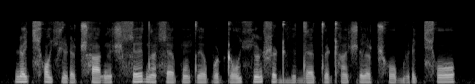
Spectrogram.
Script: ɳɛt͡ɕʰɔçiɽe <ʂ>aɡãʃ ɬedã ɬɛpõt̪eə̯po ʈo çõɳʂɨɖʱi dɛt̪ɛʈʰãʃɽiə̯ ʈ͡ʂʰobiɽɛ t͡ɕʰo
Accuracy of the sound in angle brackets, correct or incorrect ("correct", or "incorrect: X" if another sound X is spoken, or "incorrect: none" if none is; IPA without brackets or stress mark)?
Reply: incorrect: ʈ͡ʂʰ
